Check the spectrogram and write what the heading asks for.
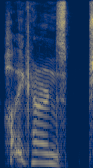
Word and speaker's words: Holly Cairns: Holly Cairns, she has, did I say her name right? – Yes. Yep, yeah.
